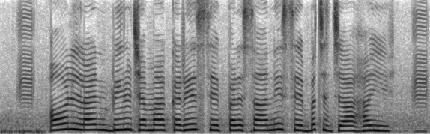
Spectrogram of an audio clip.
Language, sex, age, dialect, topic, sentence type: Magahi, female, 25-30, Western, banking, question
